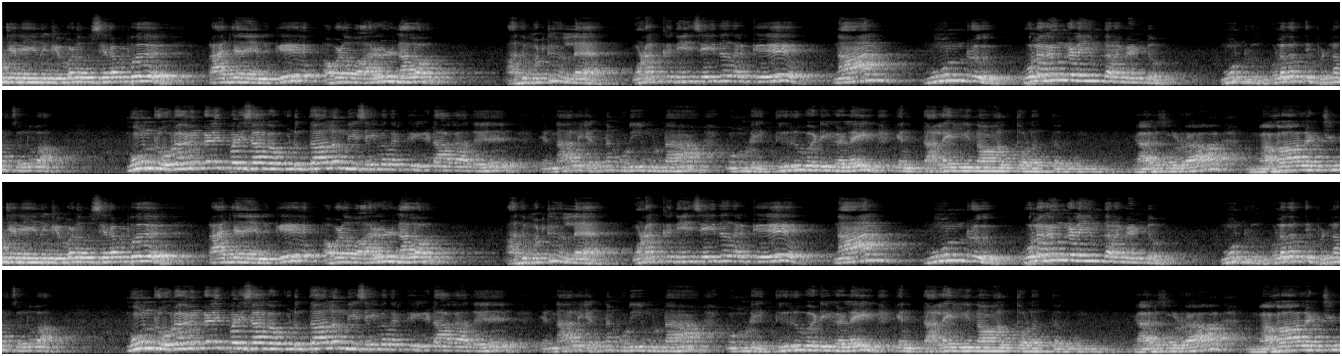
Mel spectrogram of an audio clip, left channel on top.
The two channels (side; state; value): both; identical; correlation 1.00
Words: இவ்வளவு சிறப்பு, ஆஞ்சநேயனுக்கு அவ்வளவு அருள் நலம். அது மட்டும் இல்லை, உனக்கு நீ செய்ததற்கு நான் 3 உலகங்களையும் தர வேண்டும். 3 உலகத்தை பின்னால் சொல்லுவா, 3 உலகங்களை பரிசாக கொடுத்தாலும் நீ செய்வதற்கு ஈடாகாது. என்னால் என்ன முடியும்னா உன்னுடைய திருவடிகளை என் தலையினால் தொழத்தகும். யார் சொல்றா?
